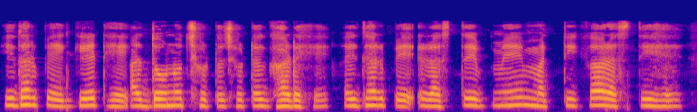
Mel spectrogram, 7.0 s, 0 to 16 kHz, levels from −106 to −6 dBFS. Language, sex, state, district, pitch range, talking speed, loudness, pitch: Hindi, female, Uttar Pradesh, Hamirpur, 200-225 Hz, 145 wpm, -28 LUFS, 210 Hz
